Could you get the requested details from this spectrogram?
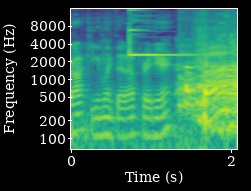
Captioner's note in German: Dinging; Lachen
